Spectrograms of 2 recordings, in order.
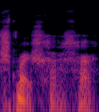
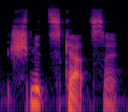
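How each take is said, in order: First: The name is said with little mouth movement, slurred. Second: The name is said with careful, clear mouth movement. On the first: The speaker calls it wrong. "I can't just be like Schmitzkatze" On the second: The speaker calls it right. "trying to practice saying your name"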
